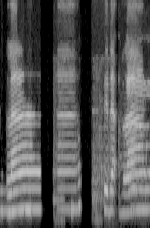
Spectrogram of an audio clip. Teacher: Nah, Bu, lnya Ibu ee memanjangkannya ada nyasar ke hidung. Lnya di aljauf rongga mulut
